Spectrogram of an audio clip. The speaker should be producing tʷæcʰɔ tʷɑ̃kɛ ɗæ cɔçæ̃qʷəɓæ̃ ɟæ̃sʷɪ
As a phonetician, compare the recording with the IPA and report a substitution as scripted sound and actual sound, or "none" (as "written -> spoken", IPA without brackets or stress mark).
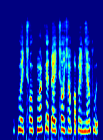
none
